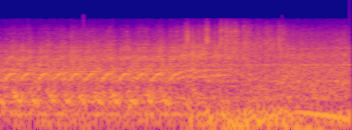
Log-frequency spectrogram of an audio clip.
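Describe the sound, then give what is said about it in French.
A truck engine turns over and settles into a loud, steady rumble that fills the whole few seconds, with no voices over it. “Allez, à l'arrière, au camion.”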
